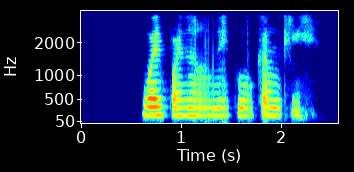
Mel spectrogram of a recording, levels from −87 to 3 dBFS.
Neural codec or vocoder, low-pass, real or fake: codec, 16 kHz in and 24 kHz out, 1.1 kbps, FireRedTTS-2 codec; 3.6 kHz; fake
